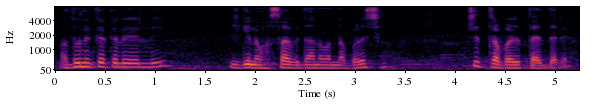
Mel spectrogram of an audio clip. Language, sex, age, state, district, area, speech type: Kannada, male, 60+, Karnataka, Dharwad, urban, spontaneous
